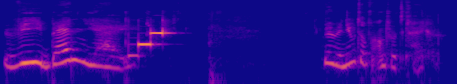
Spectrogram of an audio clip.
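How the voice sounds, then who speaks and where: A woman, chatting casually and excitedly to viewers as a vlogger. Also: sits high, measured pace, highs cut off, noisy background.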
